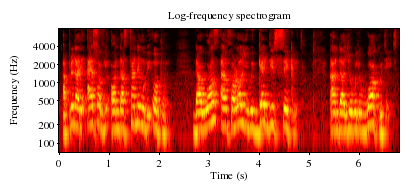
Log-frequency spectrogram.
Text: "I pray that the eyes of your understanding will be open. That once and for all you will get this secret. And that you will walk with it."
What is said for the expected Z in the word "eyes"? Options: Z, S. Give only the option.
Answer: S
